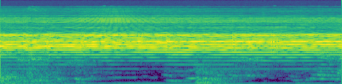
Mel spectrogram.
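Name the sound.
fire alarm sounding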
